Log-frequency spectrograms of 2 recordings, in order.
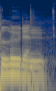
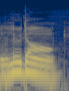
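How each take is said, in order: First: The name is pronounced in an anglicized way. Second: The name is pronounced in a French way. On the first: "It's Loudon" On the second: "the French pronunciation is probably more like Loudon"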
